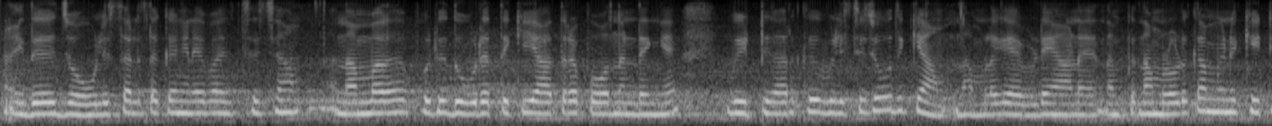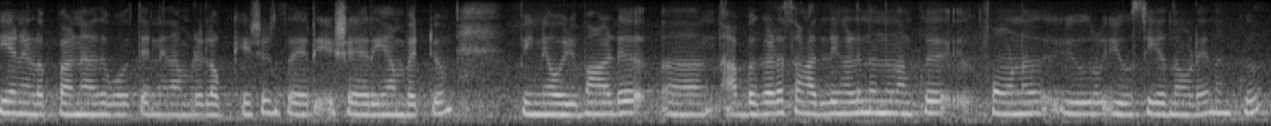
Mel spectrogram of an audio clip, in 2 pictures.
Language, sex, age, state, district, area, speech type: Malayalam, female, 18-30, Kerala, Thrissur, rural, spontaneous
